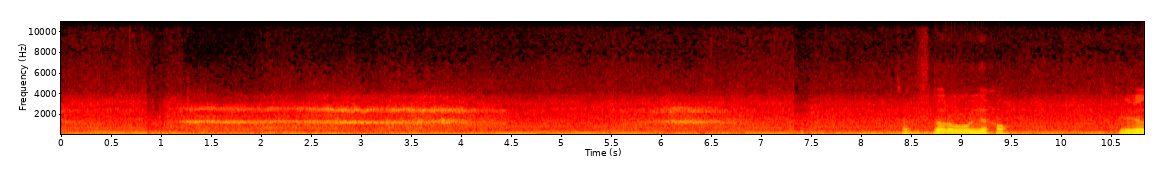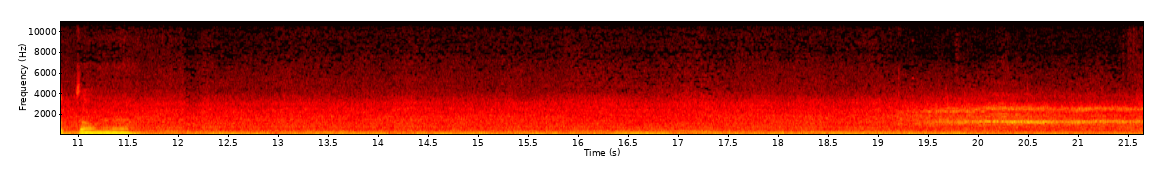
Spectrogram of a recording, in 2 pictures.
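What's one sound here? A V8 sports car engine roars, accelerating at full throttle through the gears.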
